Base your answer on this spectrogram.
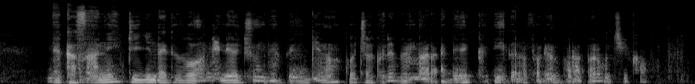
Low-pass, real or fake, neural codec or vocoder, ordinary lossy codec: none; fake; codec, 44.1 kHz, 1.7 kbps, Pupu-Codec; none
